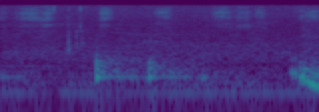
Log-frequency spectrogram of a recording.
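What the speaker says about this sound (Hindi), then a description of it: "अब मान लीजिए मैं इस तरह लिख दूं कि वह" Chalk or marker scratches across a board in a few short strokes with brief pauses between them, close and clear, ending in a longer stroke.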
